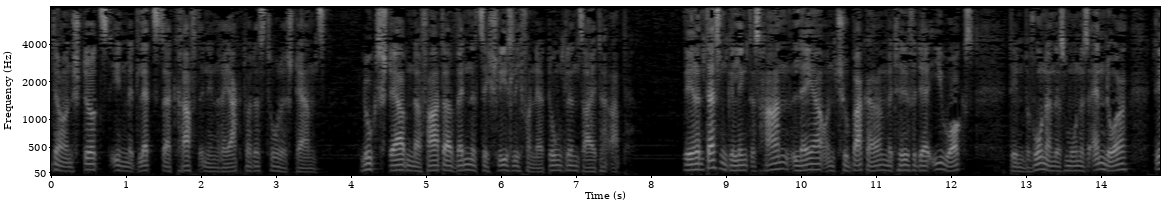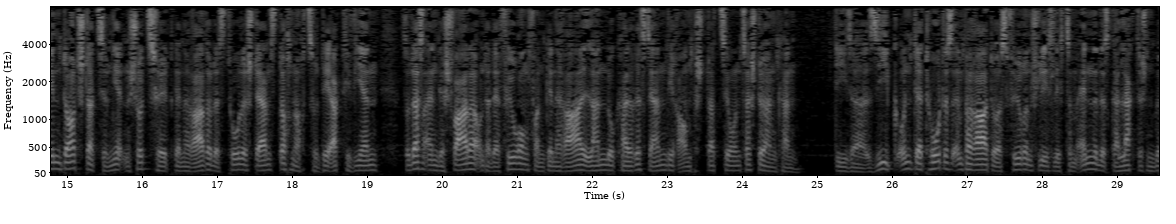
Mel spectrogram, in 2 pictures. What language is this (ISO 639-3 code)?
deu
